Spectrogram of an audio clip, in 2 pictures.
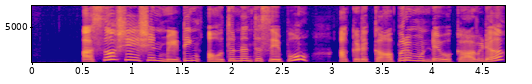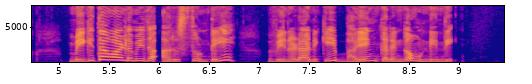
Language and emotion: Telugu, disgusted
